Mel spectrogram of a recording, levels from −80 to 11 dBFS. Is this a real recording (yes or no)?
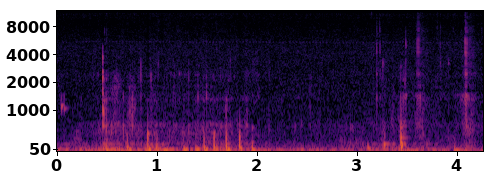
yes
